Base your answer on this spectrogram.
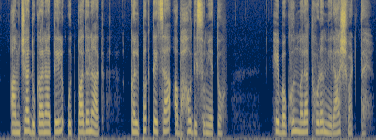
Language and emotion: Marathi, sad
